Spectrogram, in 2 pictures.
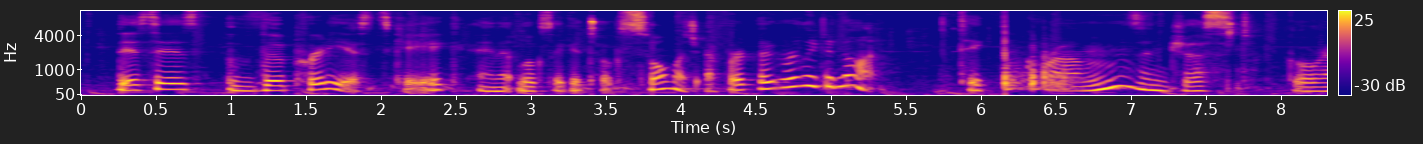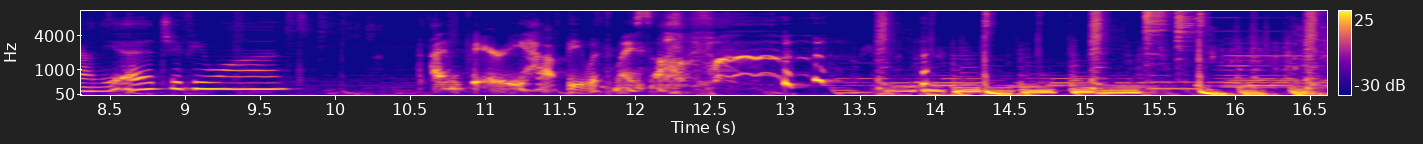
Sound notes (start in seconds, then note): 12.1 laughing; 13.9 upbeat music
